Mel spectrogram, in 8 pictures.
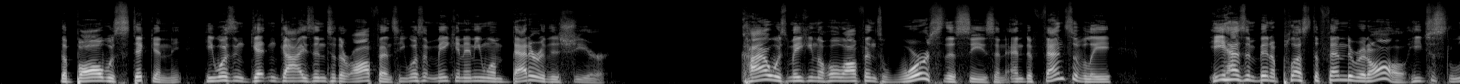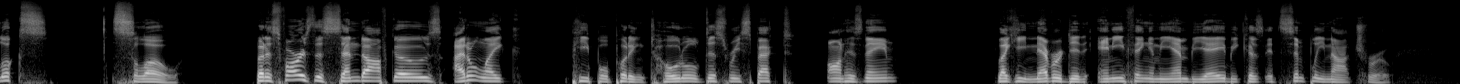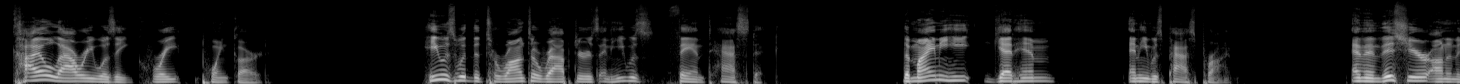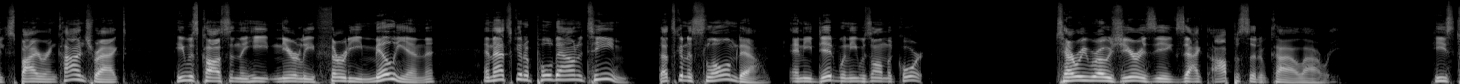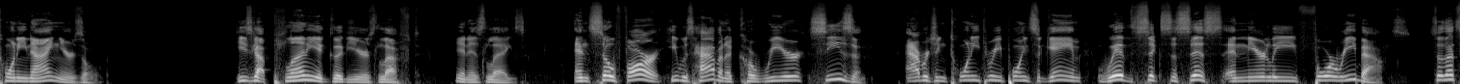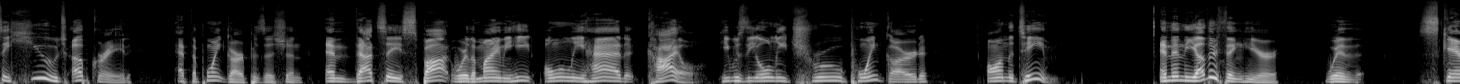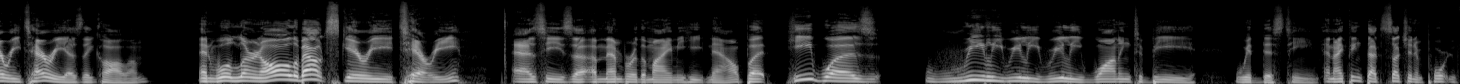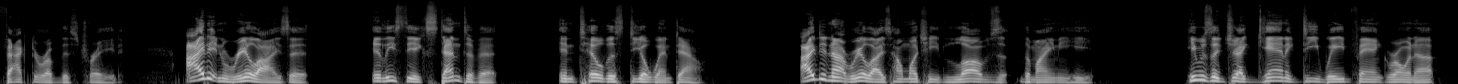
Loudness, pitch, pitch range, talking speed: -22 LUFS, 140 Hz, 115-165 Hz, 155 wpm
